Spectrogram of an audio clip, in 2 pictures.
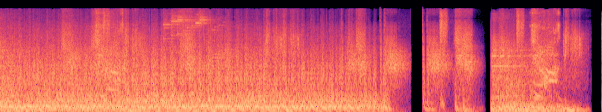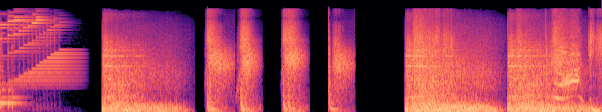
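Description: Punches and kicks land with sharp thuds in a fight.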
